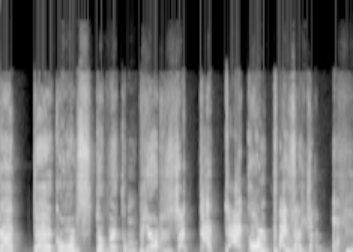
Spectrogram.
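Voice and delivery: mock angry old man grumble. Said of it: "This man is like".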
